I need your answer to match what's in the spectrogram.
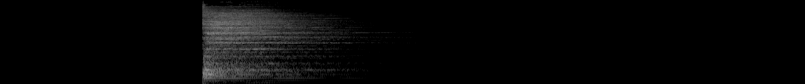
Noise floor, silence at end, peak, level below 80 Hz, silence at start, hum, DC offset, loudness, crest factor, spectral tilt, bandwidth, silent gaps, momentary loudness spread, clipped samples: -76 dBFS; 4.4 s; -16 dBFS; -82 dBFS; 2 s; none; under 0.1%; -29 LUFS; 24 dB; 2 dB/octave; over 20 kHz; none; 21 LU; under 0.1%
